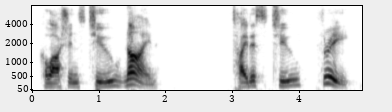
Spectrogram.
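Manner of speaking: measured, unhurried, slow and deliberate reading. Reading out bible references for listeners writing them down, slow and deliberate. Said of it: "I tried to say that slowly".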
